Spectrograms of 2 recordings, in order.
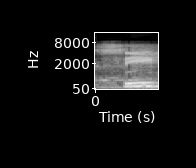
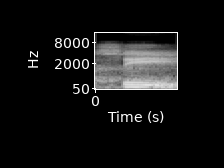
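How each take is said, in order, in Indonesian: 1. Huruf s-nya tipis, tanpa kesan tebal yang berat. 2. Huruf s-nya tebal dan berat, seperti s tafkhim. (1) "Seharusnya tipis" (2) "seperti shod karena tebal"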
